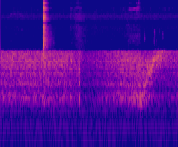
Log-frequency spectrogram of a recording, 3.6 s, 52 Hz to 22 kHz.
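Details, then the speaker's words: Pyramid PSV500 switching power supply set to 13.8 V, switched on near a ham receiver on Windom and cobweb antennas but not connected to the radio. A steady raspy hiss with faint whistles fills the audio; RF interference from the switching supply. "okay that's a power supply coming on I have it set at 13 .8 Vols that noise that you hear is the switching power supply"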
